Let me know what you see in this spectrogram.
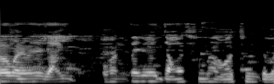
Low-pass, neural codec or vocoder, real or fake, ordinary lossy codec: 7.2 kHz; none; real; none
